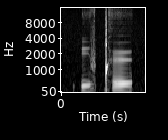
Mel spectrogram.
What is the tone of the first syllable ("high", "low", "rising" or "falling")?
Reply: low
